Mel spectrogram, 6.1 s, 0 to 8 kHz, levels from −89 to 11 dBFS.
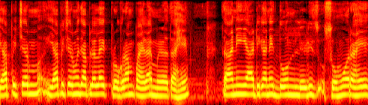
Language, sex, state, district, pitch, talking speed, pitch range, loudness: Marathi, male, Maharashtra, Solapur, 200 Hz, 175 wpm, 185-215 Hz, -13 LUFS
